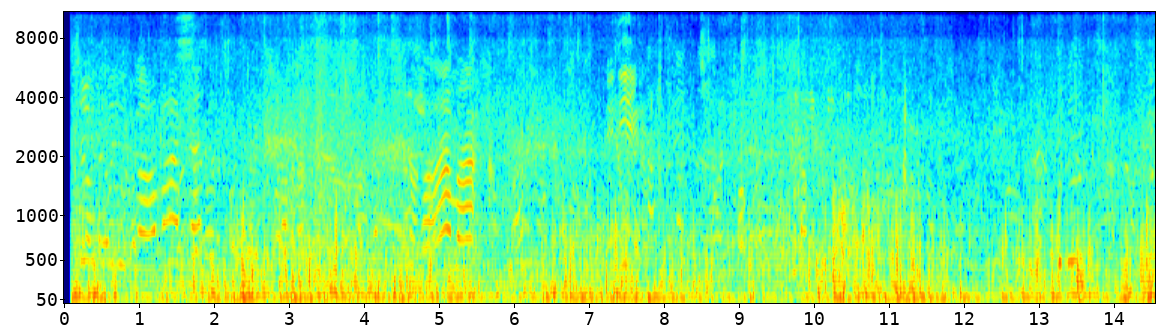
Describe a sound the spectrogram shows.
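Water laps and splashes around swimmers nearby.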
